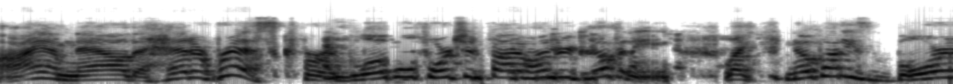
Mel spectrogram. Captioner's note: laughs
